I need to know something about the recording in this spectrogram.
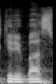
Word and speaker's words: Kiribati: a country called Kiribati the spelling is Kiribati but we have to pronounce carry bus which I do not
